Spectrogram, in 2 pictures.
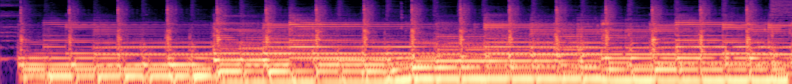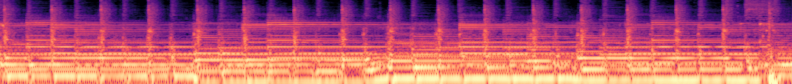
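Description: An upbeat pop song plays loud, with a steady, bouncy beat and bright layered instruments running continuously from start to finish, no talking over it.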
